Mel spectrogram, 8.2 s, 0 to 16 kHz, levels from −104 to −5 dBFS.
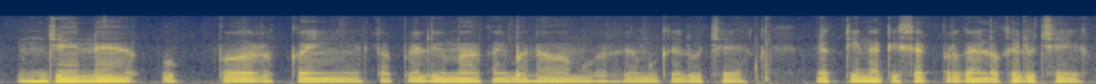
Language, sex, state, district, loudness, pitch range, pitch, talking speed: Gujarati, male, Gujarat, Valsad, -17 LUFS, 120-125 Hz, 120 Hz, 110 wpm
